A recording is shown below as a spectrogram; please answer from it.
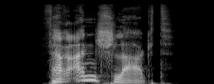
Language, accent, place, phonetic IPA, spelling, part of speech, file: German, Germany, Berlin, [fɛɐ̯ˈʔanʃlaːkt], veranschlagt, verb, De-veranschlagt.ogg
- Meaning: 1. past participle of veranschlagen 2. inflection of veranschlagen: third-person singular present 3. inflection of veranschlagen: second-person plural present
